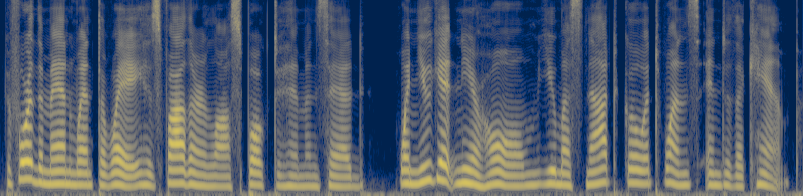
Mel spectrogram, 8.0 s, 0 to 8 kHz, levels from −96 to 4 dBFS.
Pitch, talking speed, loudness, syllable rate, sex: 180 Hz, 210 wpm, -19 LUFS, 4.5 syllables/s, female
